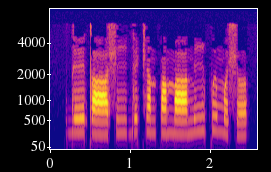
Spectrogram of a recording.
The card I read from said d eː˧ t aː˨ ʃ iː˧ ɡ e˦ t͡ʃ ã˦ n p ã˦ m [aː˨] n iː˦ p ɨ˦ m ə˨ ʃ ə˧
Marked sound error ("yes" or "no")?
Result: yes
